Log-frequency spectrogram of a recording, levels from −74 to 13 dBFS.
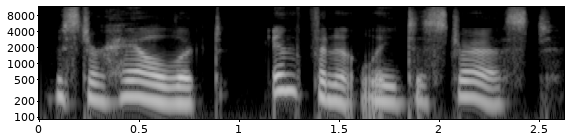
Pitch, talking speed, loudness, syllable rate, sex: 215 Hz, 115 wpm, -17 LUFS, 5.0 syllables/s, female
